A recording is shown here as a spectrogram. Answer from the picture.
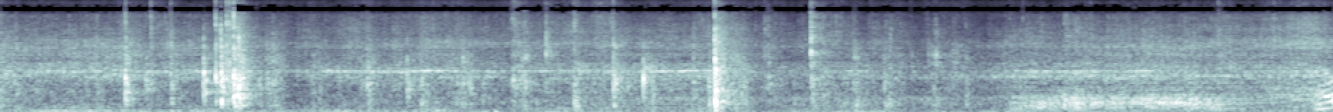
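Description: A toy's cardboard box and plastic packaging tray being handled and pulled open, with crinkling, clicks and one sharp snap about five seconds in. A battery-powered Thomas & Friends toy engine runs on the plastic track underneath.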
